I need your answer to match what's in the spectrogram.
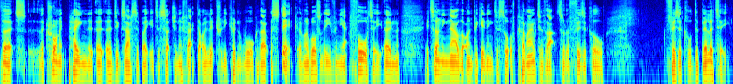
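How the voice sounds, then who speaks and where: With a touch of flu roughening his throat, a fortyish man hosts his podcast solo in a low-pitched voice at a moderate pace, no room sound audible. He's candid, thoughtful and self-deprecating.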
